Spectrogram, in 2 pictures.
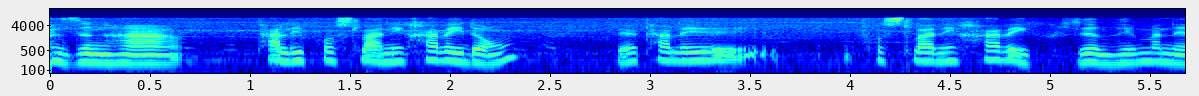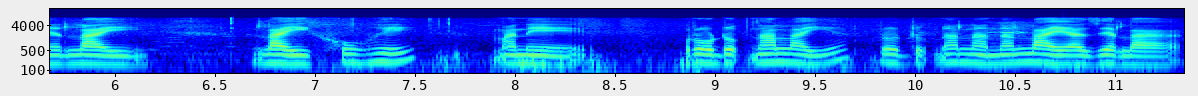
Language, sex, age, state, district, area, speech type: Bodo, female, 30-45, Assam, Udalguri, urban, spontaneous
